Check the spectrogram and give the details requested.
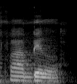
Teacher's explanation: termasuk dalam jenis labiodental yaitu bibir bawah bersentuh dengan ujung gigi atas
